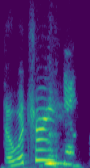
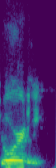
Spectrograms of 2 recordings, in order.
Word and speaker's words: Daughrity: Dougherty? Dougherty? How do I say it properly? It's just Daughrity.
